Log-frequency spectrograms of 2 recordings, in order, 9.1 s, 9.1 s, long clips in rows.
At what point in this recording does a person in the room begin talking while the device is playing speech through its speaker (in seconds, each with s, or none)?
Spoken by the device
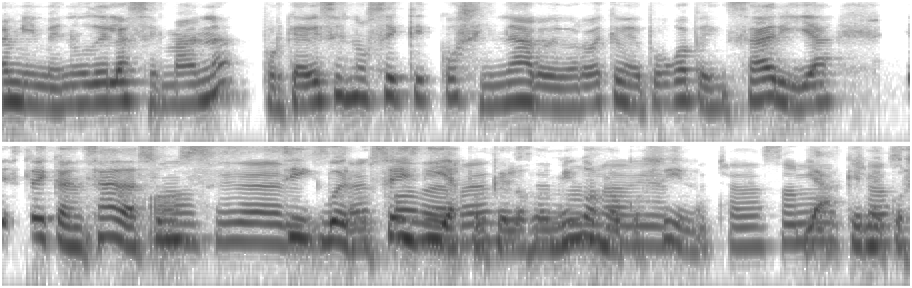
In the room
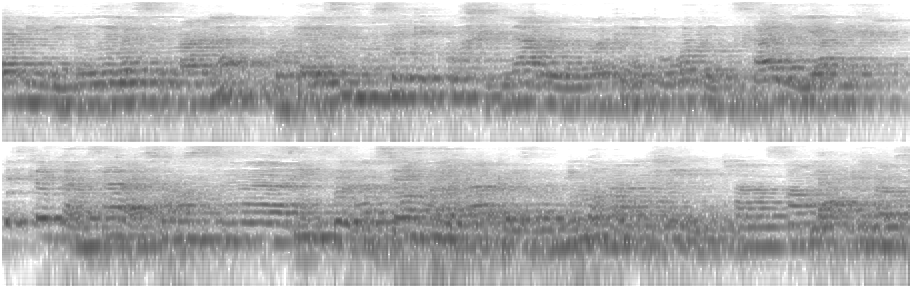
none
